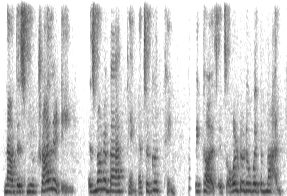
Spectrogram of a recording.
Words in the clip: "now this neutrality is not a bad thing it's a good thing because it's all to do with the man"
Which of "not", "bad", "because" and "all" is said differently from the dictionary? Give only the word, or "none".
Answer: none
